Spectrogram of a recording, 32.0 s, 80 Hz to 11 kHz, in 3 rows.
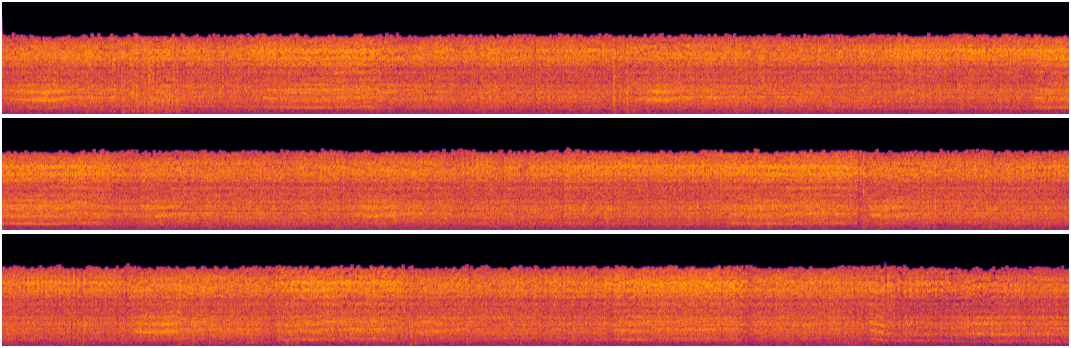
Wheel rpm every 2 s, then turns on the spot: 230, 220, 230, 230, 230, 220, 230, 230, 230, 220, 230, 220, 220, 230, 230, 180.
none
